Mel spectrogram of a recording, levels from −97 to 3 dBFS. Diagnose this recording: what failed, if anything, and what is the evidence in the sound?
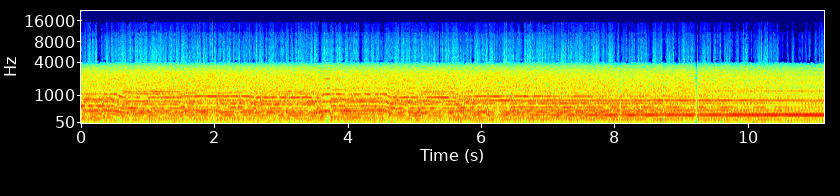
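Short stalls from late packets at 8.07–8.12 s, 8.73–8.78 s, 9.19–9.27 s and 10.49–10.54 s point to the network stage and the receiver's jitter buffer. Each time a packet arrived late, the buffer ran dry, and the receiver held the last sound for about 20 ms (50 ms at 9.19 s), giving a brief smeared hold with a faint buzz or dip. Playback then resumed where it left off, so nothing is lost, but overall delay grows at each stall.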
